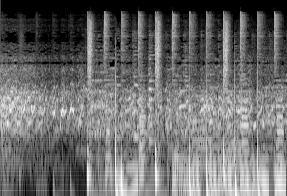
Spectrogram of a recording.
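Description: A hen clucks in a quick, steady series of about a dozen sharp, loud calls, preceded by a softer stretch of low, murmuring noise.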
